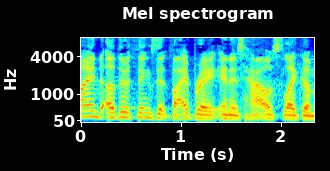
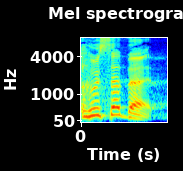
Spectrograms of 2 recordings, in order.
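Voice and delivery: higher-pitched, hammed-up questioning cry; mock startled demand; 7 semitones higher, 4 dB louder than usual. Playing startled accuser.

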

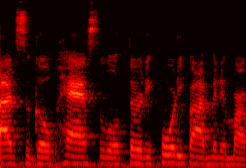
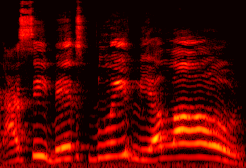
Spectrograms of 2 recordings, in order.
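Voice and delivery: mock scared; 8 semitones higher, 8 dB louder, much slower than usual. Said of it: "I'm like".

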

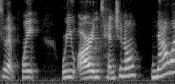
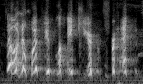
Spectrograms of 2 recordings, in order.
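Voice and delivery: high, slow words through laughter; real laughter; 9 semitones higher, 6 dB louder than usual. Real, not acted. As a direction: crack up while repeating the line. Repeats the line while cracking up.

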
